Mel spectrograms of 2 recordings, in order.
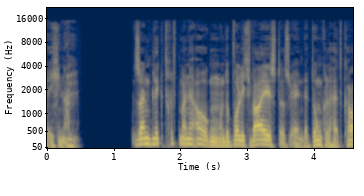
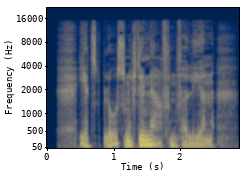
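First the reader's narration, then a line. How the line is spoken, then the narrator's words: Inner voice whispering. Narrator (German): flüstert die Stimme in meinem Inneren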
